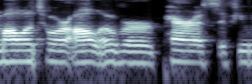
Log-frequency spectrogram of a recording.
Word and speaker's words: Molitor: My last name is in French it's Moltor. It's um and so you'll find the name Molitor all over Paris if you will.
